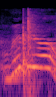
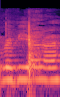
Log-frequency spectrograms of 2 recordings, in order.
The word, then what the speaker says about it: Rivera: here with Sarah do is it Rivier or Rivera Rivera Rivera okay I've been saying it right not like the Riviera no not r i get it all the time but Rivera yeah R yes okay so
